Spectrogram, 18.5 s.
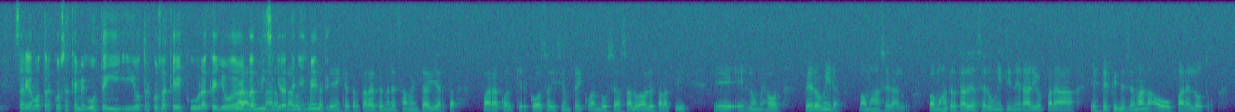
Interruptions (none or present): present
